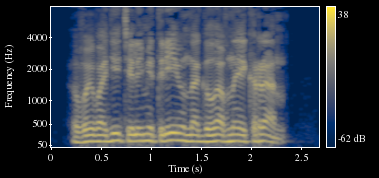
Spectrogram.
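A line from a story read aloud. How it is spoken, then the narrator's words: Military-style bark. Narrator (Russian): по-армейски рявкнул грач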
